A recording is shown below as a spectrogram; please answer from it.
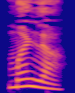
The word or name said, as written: ಮೇಳಿ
